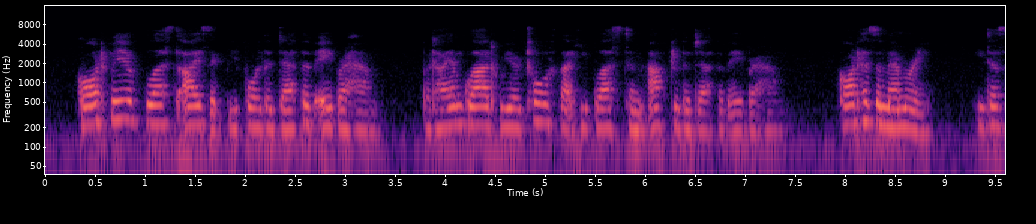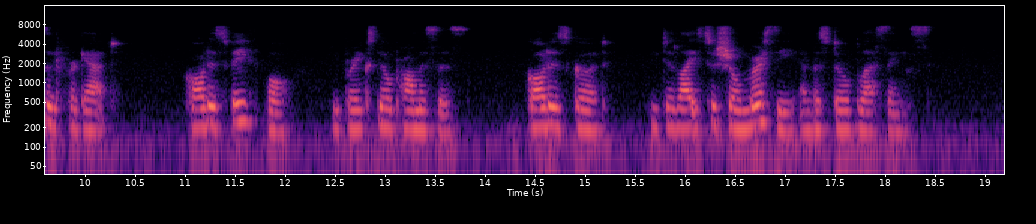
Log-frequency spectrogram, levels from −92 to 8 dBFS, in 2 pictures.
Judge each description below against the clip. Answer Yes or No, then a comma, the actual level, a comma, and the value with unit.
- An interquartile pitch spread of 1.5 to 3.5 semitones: Yes, average, 2.8 semitones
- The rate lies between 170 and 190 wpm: No, average, 160 wpm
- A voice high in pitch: Yes, high, 195 Hz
